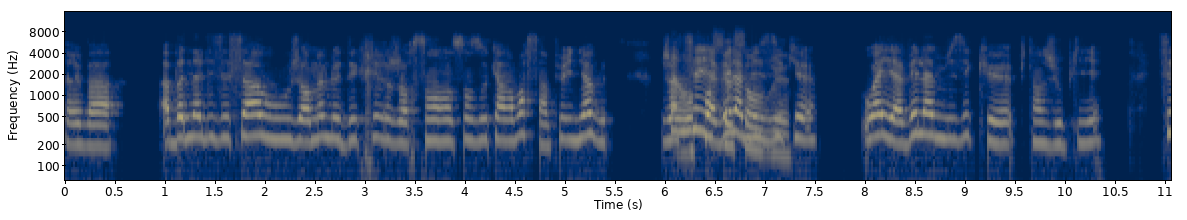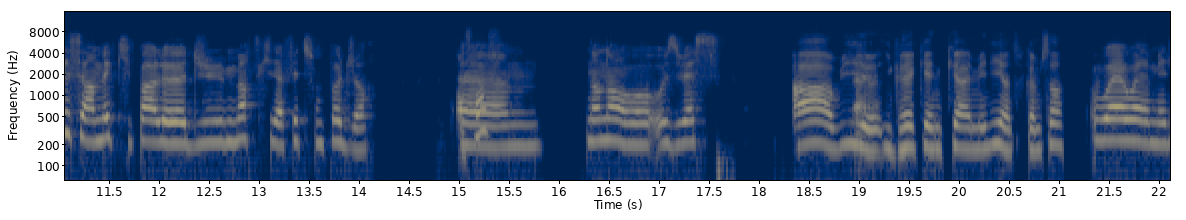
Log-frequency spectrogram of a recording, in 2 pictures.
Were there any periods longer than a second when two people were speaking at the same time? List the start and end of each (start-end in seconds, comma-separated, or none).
6.1-7.3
